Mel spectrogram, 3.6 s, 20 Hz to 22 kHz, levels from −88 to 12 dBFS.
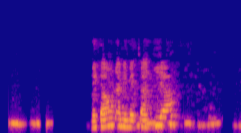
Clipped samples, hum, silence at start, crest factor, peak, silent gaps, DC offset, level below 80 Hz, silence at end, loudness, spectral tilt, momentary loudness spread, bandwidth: under 0.1%; none; 0.1 s; 18 dB; 0 dBFS; 0.81-1.29 s, 3.35-3.47 s; under 0.1%; -62 dBFS; 0 s; -17 LUFS; -9 dB/octave; 17 LU; 7.4 kHz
